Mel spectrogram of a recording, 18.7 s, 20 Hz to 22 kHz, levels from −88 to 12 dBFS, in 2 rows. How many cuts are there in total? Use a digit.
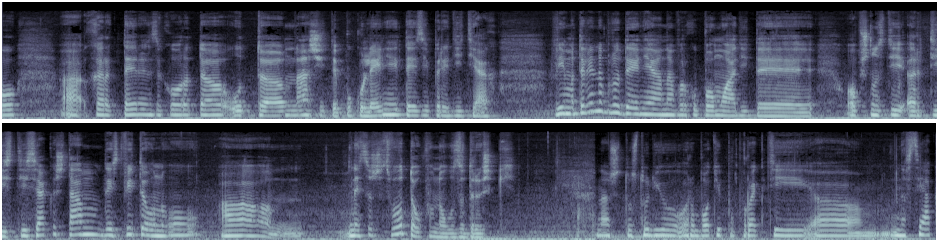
1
